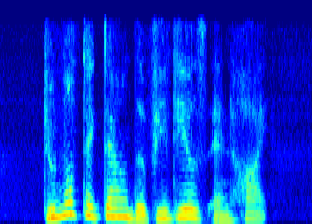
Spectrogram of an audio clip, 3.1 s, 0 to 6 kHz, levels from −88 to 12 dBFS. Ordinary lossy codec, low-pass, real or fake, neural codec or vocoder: none; 5.4 kHz; fake; codec, 16 kHz in and 24 kHz out, 0.4 kbps, LongCat-Audio-Codec, fine tuned four codebook decoder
